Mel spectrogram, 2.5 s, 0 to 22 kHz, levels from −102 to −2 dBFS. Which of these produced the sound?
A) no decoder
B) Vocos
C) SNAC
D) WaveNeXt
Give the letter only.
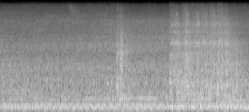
A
